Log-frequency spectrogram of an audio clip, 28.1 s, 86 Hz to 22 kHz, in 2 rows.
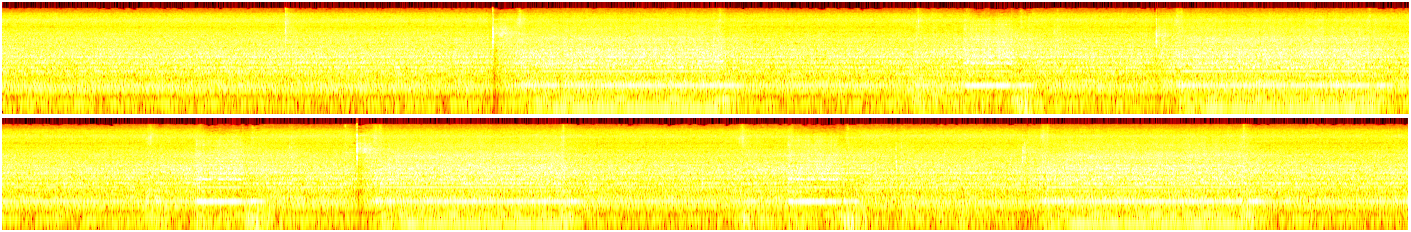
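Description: Cincinnati Autoshape 175-ton hydraulic press brake running: the hydraulic pump hums steadily, and four times, about every six seconds, the sound deepens and rises slightly for about two seconds as the ram cycles, with a click or clunk between strokes.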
